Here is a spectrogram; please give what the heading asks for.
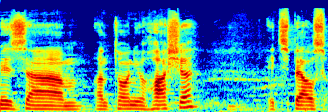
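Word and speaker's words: Rocha: name is um Antonio hasha it spells r o c h a but it's pronounced has and um like Russia with an H HHA I come from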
